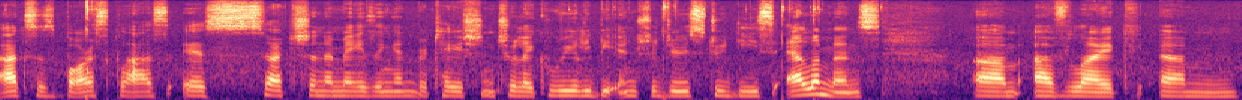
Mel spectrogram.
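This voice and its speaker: With a Dutch accent, a woman speaks in a fairly low, dark and mellow tone. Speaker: spiritual facilitator. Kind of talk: casual vlog monologue. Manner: halting, many fillers.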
